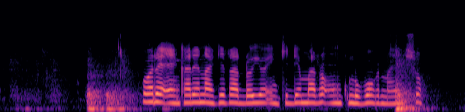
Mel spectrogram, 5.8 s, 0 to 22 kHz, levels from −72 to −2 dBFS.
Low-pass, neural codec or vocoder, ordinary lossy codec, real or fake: 7.2 kHz; none; none; real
